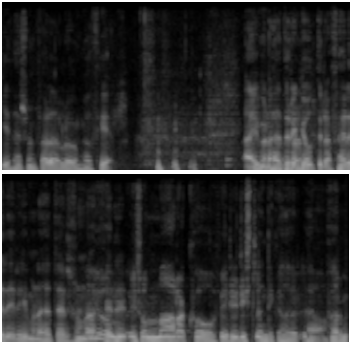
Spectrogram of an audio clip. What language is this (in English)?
Icelandic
